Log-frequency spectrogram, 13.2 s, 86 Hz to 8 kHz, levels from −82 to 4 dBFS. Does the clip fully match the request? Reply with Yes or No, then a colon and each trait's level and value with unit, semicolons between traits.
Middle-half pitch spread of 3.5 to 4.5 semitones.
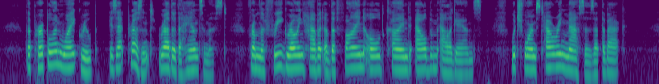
Yes: average, 3.8 semitones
